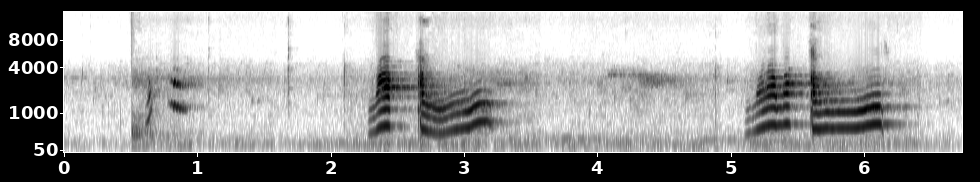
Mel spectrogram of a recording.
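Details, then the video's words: Pet talking parrot speaking words such as mummy and papa: a short nasal rising note, then two pairs of harmonic, speech-like syllables that bend down then level out, over a low background hum. "बोलने वाला तोता मिट्ठू talking Parrot mummy papa"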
